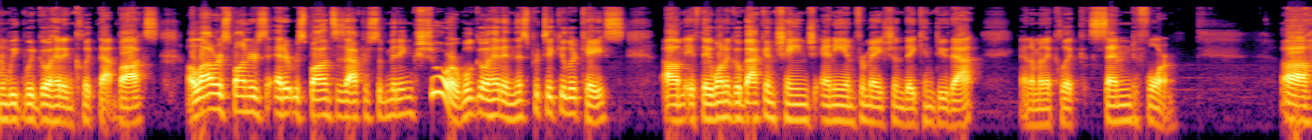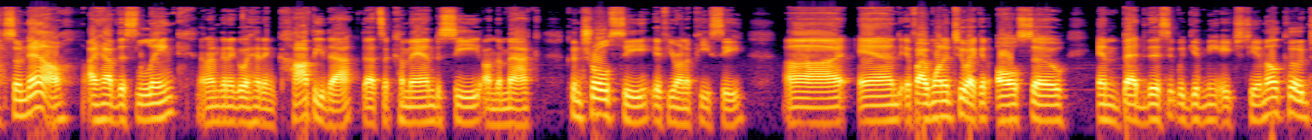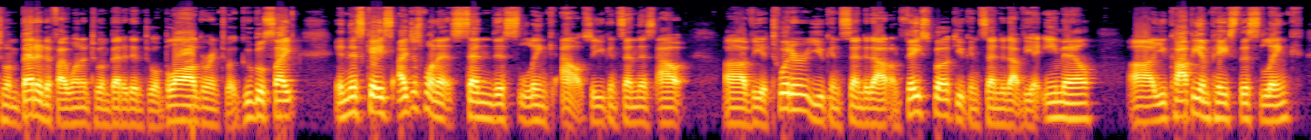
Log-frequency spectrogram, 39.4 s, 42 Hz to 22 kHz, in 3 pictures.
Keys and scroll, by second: 16.0 super+c.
